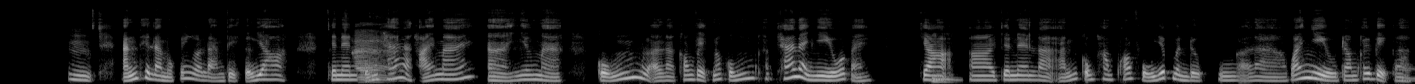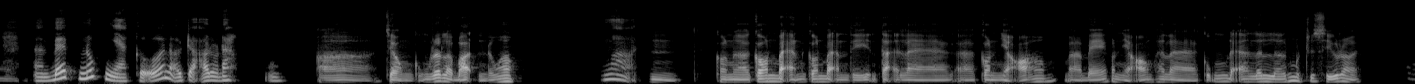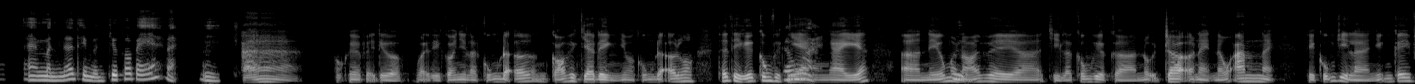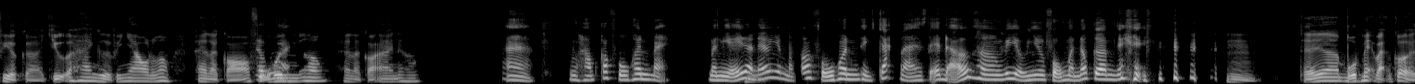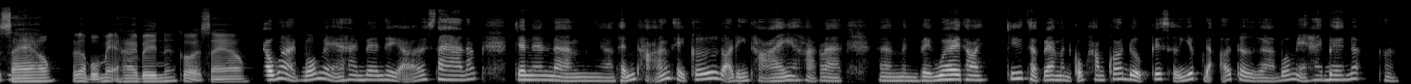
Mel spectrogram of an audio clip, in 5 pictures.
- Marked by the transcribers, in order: tapping; other noise; other background noise; laughing while speaking: "chẳng hạn"; laugh
- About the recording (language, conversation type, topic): Vietnamese, advice, Bạn đang cảm thấy kiệt sức và mất cân bằng vì quá nhiều công việc, phải không?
